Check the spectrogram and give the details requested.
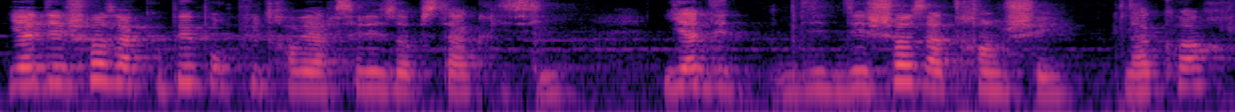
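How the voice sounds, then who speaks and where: Woman, southern French accent, tarot reading, chatty and reassuring, higher voice, echoey room, faint music behind. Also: moderate pace, a little mellow. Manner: chatty, reassuring, frequent fillers and asides. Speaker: tarot reader. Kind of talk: casual tarot reading to camera.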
